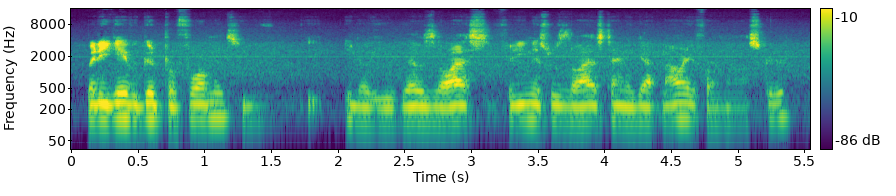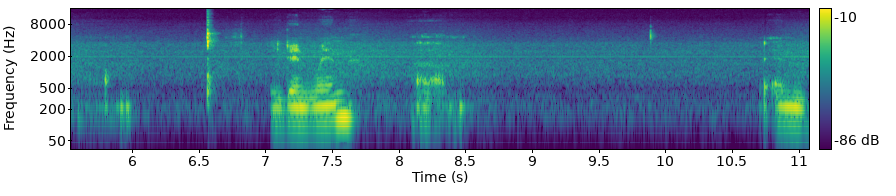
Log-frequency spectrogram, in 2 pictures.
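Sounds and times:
man talking: 0.0s - 6.0s, 7.0s - 8.5s, 10.8s - 11.0s.

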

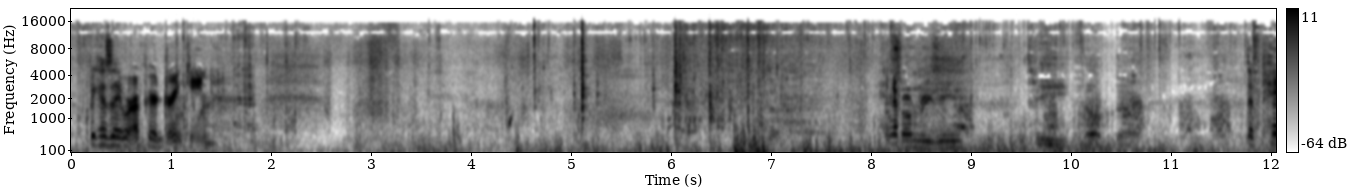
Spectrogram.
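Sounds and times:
water sloshing and splashing: 0.0s - 10.2s
wind buffeting microphone: 0.0s - 12.0s.

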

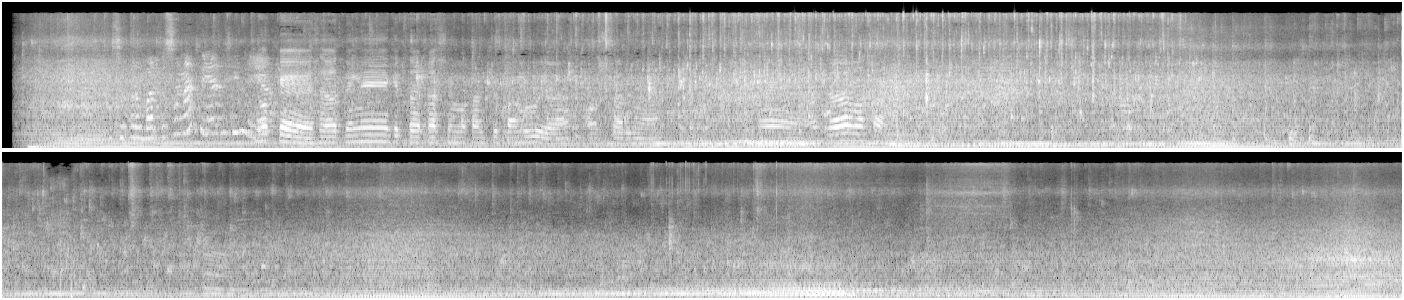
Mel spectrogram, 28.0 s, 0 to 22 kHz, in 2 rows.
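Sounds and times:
water trickling into aquarium: 0.2s - 28.0s.

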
